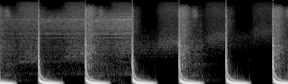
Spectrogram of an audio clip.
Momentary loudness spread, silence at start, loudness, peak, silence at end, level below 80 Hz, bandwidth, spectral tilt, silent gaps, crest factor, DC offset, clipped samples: 2 LU; 0 s; -14 LUFS; 0 dBFS; 0 s; -12 dBFS; 19 kHz; -5.5 dB/octave; none; 10 dB; under 0.1%; under 0.1%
